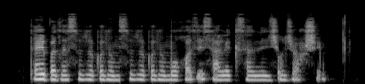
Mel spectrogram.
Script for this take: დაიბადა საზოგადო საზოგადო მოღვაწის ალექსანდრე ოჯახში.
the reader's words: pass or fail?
pass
